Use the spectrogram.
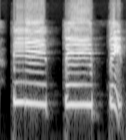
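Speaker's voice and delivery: high, piercing electronic beeps; imitated alarm beeps. Co-host's alarm going off, high imitated beeping. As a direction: beep like an alarm clock. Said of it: "I'm hearing his alarm".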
